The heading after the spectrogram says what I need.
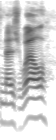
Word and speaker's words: Mezeul: It's Measuel, exactly how it doesn't look.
